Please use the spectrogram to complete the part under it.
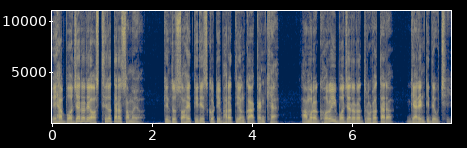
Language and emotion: Odia, neutral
